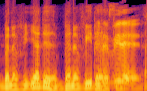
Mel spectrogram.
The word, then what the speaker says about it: Benavidez: Saturday night, Terrence Bud Crawford TKO'd Jose Benavidez Jr. Did I say it? Benavidez. I said it right.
